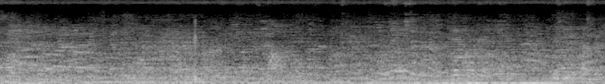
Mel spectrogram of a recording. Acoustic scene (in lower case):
cafe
